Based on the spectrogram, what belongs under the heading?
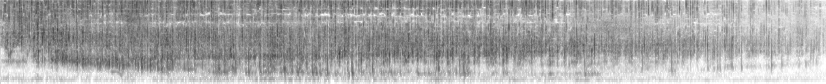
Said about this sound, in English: Now, I want the listener to envision pouring themselves a big, piping hot cup of cocoa.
